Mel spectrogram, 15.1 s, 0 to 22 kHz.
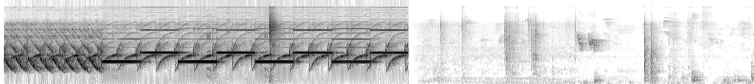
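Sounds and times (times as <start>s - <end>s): rising whoop siren: 0.1s - 8.2s
two-tone hi-lo siren wail: 0.1s - 8.2s.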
